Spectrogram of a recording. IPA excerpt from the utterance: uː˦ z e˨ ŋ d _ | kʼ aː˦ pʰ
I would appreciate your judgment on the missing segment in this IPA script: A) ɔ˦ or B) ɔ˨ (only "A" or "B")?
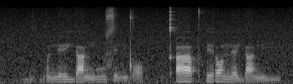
B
